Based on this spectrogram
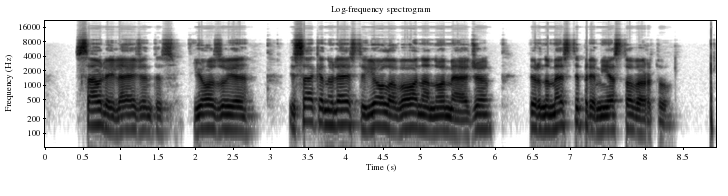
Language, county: Lithuanian, Šiauliai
